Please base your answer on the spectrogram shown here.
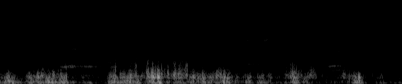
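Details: Sheep, a ewe that lambed twice in one year, 2021; rough bleats with pulsed, low voiced bursts repeated through the short stretch, some overlapping sounds in the background.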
